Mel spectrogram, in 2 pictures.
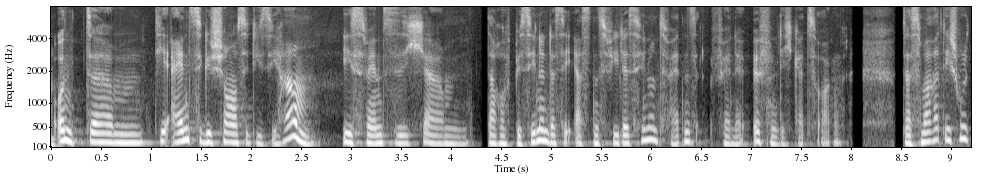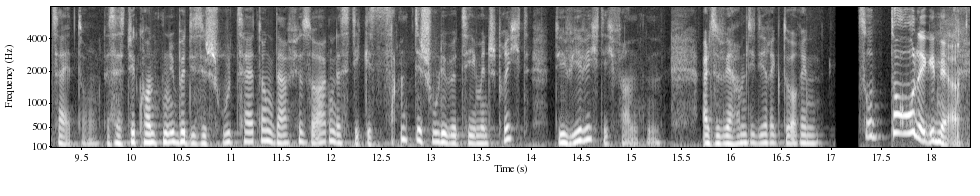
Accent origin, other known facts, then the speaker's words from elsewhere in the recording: Vienna, Austria; Ich komme aus Simmering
